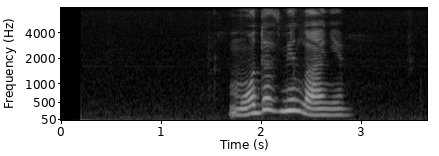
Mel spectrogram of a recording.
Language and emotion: Russian, neutral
